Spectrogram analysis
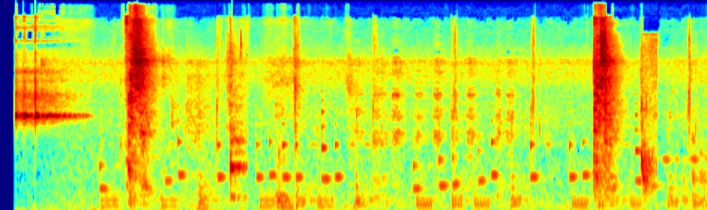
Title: When I deliberately sneeze to see my daughter's reaction 😂😂😂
